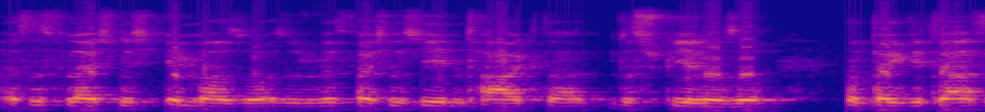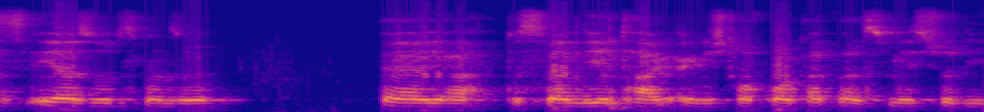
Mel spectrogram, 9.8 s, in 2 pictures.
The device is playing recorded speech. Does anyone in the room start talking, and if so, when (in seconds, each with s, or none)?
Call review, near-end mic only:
none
